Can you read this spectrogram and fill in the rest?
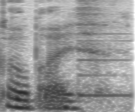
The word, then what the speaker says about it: Gobaith: How do you say it? Bryn? – Gobaith. – Gobaith. Bryn Gobaith.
